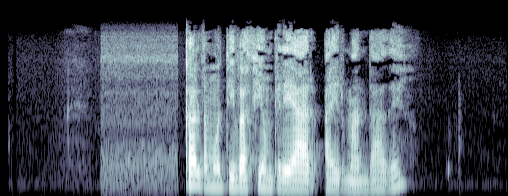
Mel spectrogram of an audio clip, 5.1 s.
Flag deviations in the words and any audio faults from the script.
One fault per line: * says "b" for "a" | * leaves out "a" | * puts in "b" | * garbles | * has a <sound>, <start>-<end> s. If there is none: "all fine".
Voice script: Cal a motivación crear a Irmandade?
all fine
